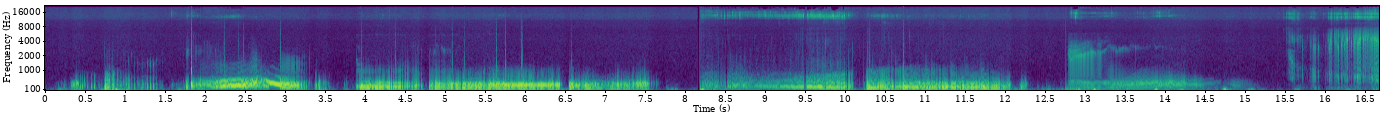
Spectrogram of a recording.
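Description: Long gurgling, rumbling growls with rising and falling pitch, separated by short pauses. These are ordinary hunger stomach sounds.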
